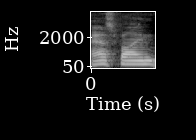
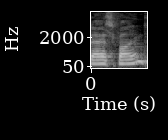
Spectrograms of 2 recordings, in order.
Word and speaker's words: Asvine: is asvine uh as one of the original logos for the brand had an actual Vine Incorporated in it uh for years when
